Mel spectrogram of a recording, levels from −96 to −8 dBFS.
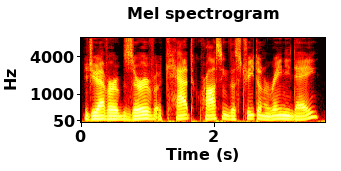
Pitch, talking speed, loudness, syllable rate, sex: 115 Hz, 210 wpm, -18 LUFS, 5.2 syllables/s, male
